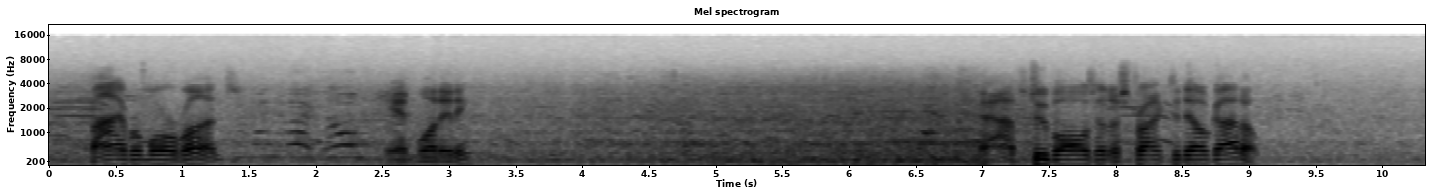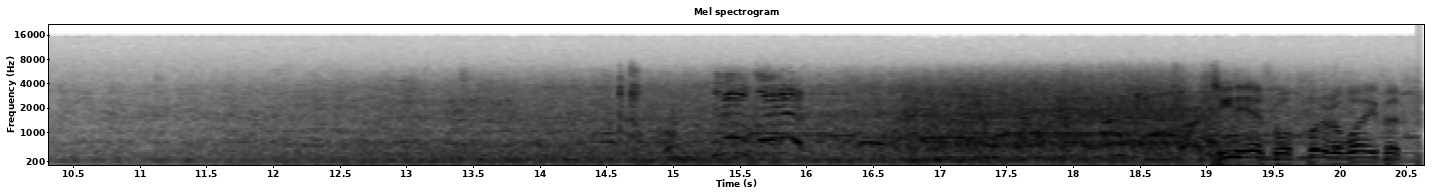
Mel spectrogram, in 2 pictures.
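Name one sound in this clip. A stadium crowd murmurs and then cheers loudly.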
